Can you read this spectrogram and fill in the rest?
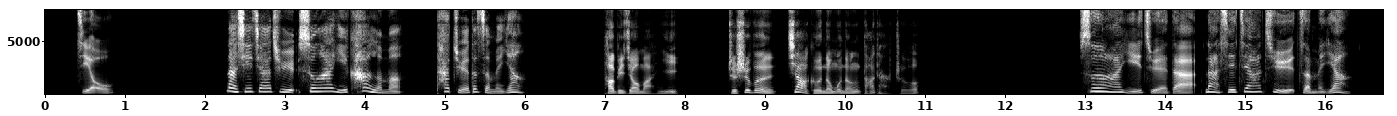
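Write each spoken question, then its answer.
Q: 孙阿姨觉得那些家具怎么样?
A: 比较满意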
